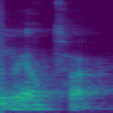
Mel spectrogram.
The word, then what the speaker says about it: realtor: Again, when I got into this business, I didn't even know how to properly say realtor. I used three syllables instead of two, and my ass got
